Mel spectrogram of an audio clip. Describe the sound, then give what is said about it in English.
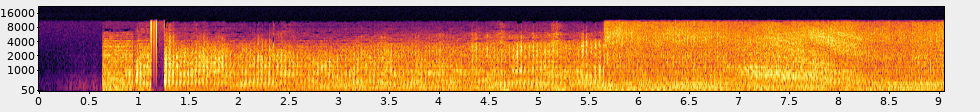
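Propeller engines of biplanes with UN labels on top drone loudly and steadily in a 60-second video, in which Nancy Pelosi and Chuck Schumer fly a plane shooting at Trump as King Kong. A brief sharp click comes first, and a harsher windy roar builds over the second half as the aircraft seems to pass. “So people that are listening, you have airplanes with the UN labels on the top of the planes, and then these are biplanes, and Trump is King Kong in this.”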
